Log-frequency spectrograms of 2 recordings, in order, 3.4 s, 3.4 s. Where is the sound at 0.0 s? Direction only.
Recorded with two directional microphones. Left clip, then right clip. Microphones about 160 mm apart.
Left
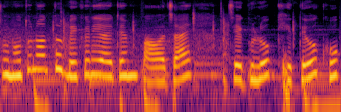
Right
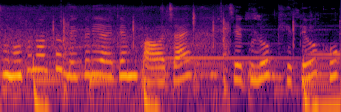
45° left (ahead or behind).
